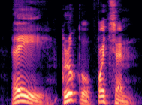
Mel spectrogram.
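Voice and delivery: put-on sharp, loud call to a boy; gruff acted summons. Uncle summoning his nephew after an incident, sharp loud call. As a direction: call him over as an angry uncle.

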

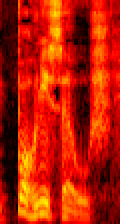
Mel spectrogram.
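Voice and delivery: loud impatient shout at the stone gargoyle. Acted. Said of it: "křikl na něj Harry".

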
